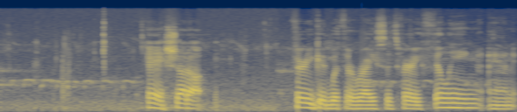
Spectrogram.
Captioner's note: roosters crowing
